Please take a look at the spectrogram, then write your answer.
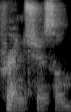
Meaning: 1. A custom peculiar to France 2. A word, phrase or linguistic feature typical of French
- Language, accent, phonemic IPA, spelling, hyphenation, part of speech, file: English, US, /ˈfɹɛnt͡ʃ.ɪz(ə̯)m̩/, Frenchism, French‧ism, noun, Frenchism US.ogg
